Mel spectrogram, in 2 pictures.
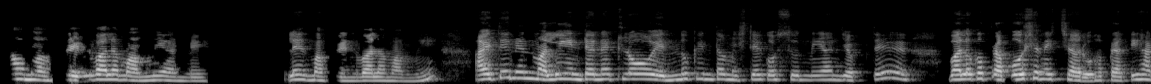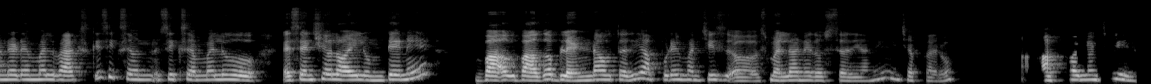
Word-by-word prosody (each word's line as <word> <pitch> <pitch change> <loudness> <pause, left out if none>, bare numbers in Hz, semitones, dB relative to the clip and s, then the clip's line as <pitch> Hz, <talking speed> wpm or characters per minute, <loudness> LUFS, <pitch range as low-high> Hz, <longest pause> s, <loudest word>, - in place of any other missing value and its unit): ఆ! - - +2 0.2
మా 205 -1 +2 0.2
ఫ్రెండ్ 200 -1 +2
వాళ్ళ 225 0 +6 0.2
మమ్మీ 185 +2 +1
అండి. 165 -1 -7 0.9
లేదు 220 -1 0
మా 190 - +2
ఫ్రెండ్ 170 -1 -6
వాళ్ళ 180 0 +2
మమ్మీ. 160 +4 -7 0.5
అయితే 245 +6 +3
నేను 285 -2 +1
మళ్ళీ 230 +3 +4
ఇంటర్నెట్‌లో 240 +1 +1 0.3
ఎందుకింత 240 +3 -2
మిస్టేక్ 225 +2 -4
వస్తుంది 210 -2 -6
అని 210 -1 -5
జెప్తే, 190 +6 -4 0.7
వాళ్ళొక 240 +3 +5
ప్రపోర్షన్ 235 +5 +4
ఇచ్చారు. 210 -9 +1
"ఆ - - -10
ప్రతి 185 +4 -1
100 220 0 0
ఎంఎల్ 225 0 0
వ్యాక్స్‌కి 200 +9 -2
6 325 -6 -7
ఎం 220 -1 -2 0.2
6 230 -1 -4
ఎంఎల్ 215 +2 -2 0.6
ఎసెన్షియల్ 225 +3 0
ఆయిల్ 210 0 +4
ఉంటేనే 225 - +1 0.7
బా 195 - +10 0.3
బాగా 190 +5 +5
బ్లెండ్ 190 +2 +3
అవుతది. 215 0 -1
అప్పుడే 225 -2 -4
మంచి 205 +1 -5 0.3
ఆహ్, 165 -1 -7
స్మెల్ 185 -1 -1
అనేది 190 -1 -4
వస్తది." 180 -2 -7
అని 230 +8 -9 0.2
చెప్పారు. 180 0 -11 1.0
అప్పటి 205 +2 -2
నుంచి 215 -4 -4
215 Hz, 130 wpm, -22 LUFS, 190-230 Hz, 1.0 s, బా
